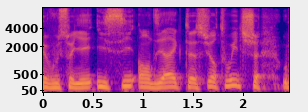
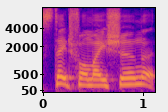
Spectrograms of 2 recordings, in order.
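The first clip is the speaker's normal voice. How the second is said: showy English accent with raised pitch; 8 semitones higher than usual. Citing an english thesis title in a french talk, english accent. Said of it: "mon plus bel accent anglais cette fois-ci".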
